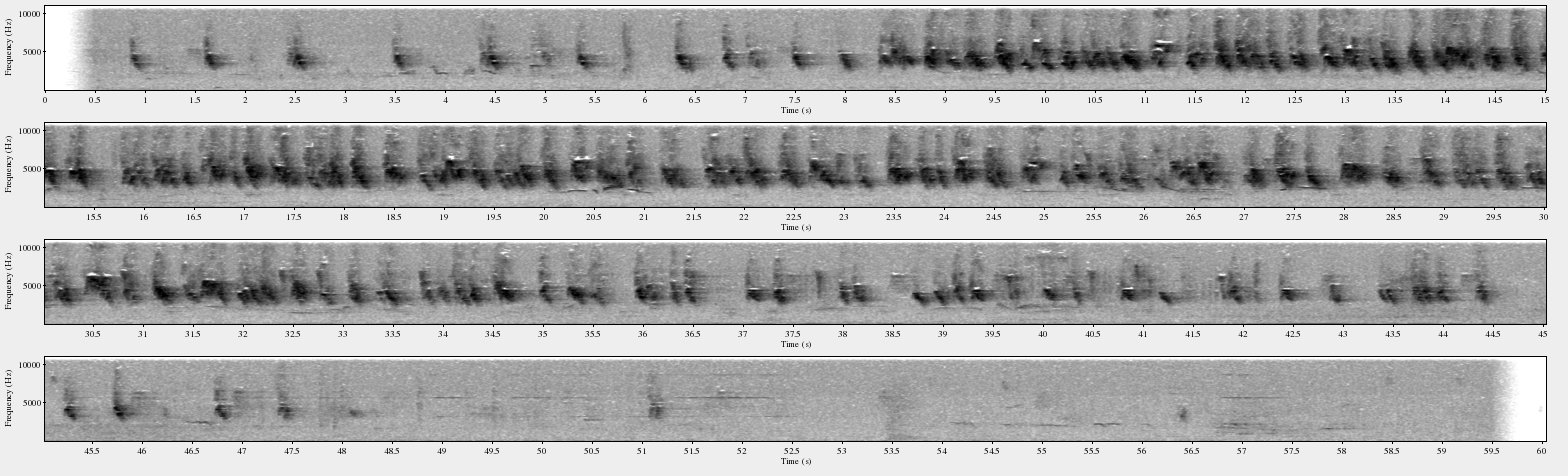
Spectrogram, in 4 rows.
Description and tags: A few sparrows are having an argument on my balcony. A blackbird doesn't want to get involved. Urban noise like a car and a streetcar departing from it's staring point in the background. It's windy. Recorded with an Ediirol cs-15 mic plugged into an Edirol R09 around five in the afternoon the sixteenth of June 2007 in Amsterdam.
